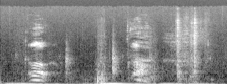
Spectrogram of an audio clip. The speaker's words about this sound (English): Funny story. I'm adjusting my chair.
